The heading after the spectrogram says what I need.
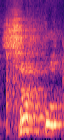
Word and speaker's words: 선보: 개 할때로 호단 자이지만 지명일 때는 선입니다 선 그래서 선보 수행을 지낸 사람이 복입니다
